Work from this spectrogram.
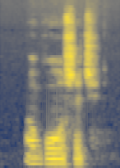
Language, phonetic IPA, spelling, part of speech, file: Polish, [ɔˈɡwuʃɨt͡ɕ], ogłuszyć, verb, LL-Q809 (pol)-ogłuszyć.wav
